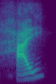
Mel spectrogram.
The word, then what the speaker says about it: high: terminam com de eight nas duas a gente só pronuncia a última letra Então fica hi isso acontece também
